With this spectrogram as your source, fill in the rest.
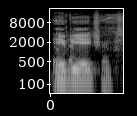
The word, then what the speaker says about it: Aviatrix: you tell us a little bit about what aviatrix does did i pronounce that right yeah aviatrix yeah it's uh it means female pilot right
